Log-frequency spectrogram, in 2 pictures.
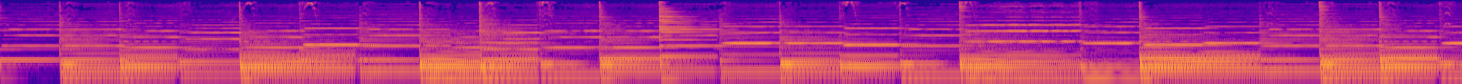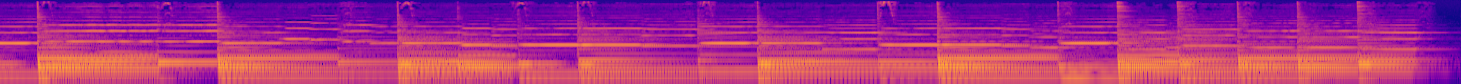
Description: guitar flute duet; hereford

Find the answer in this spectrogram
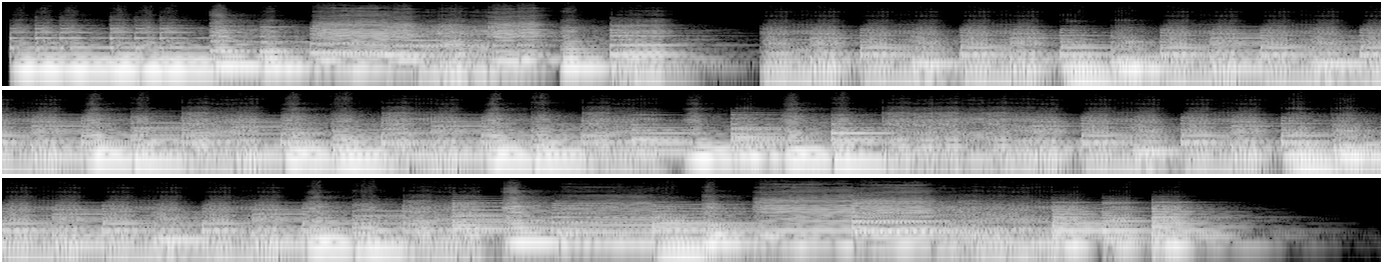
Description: radetsky march, double bass

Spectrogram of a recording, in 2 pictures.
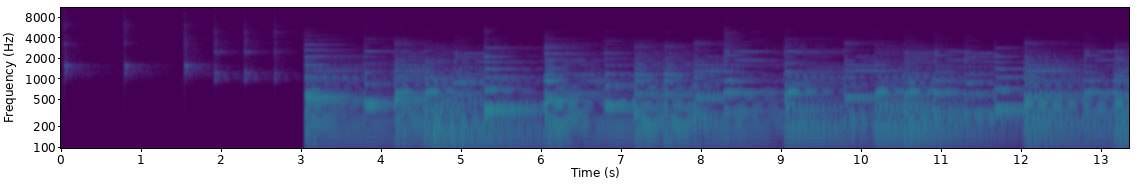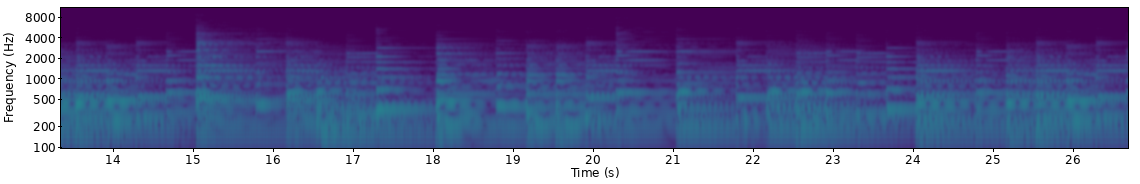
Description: borodin polovtsian, Tuba

